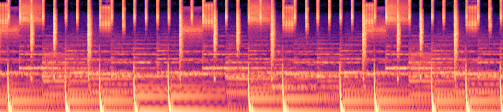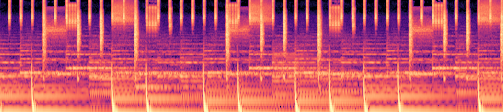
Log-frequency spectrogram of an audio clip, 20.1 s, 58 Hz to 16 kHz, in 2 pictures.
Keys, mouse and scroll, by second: 1.5 click, 13.7 right click, 15.6 click.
